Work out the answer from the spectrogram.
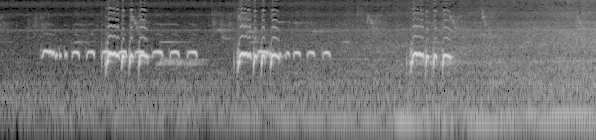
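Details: Local zebra dove with a strong voice, used as a lure and to provoke other doves into calling. It gives quick strings of clipped, even coos with sharp accented bursts, three phrases in all, while a low rumble rises toward the end.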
